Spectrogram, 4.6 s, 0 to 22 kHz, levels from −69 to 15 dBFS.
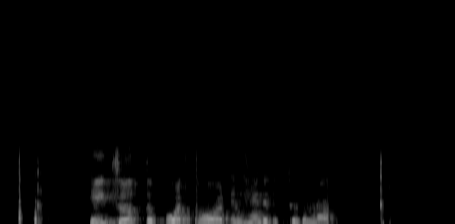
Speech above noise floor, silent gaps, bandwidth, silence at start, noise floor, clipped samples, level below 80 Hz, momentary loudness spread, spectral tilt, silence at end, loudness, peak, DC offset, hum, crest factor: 53 dB; none; 8 kHz; 0.2 s; -83 dBFS; under 0.1%; -76 dBFS; 17 LU; -5 dB/octave; 0.7 s; -31 LUFS; -14 dBFS; under 0.1%; none; 18 dB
